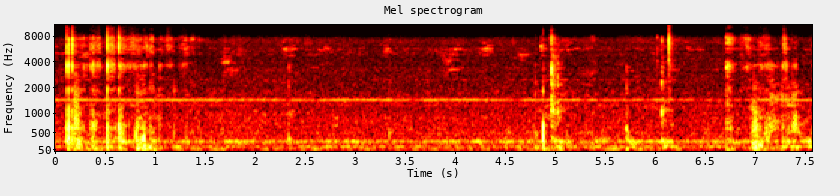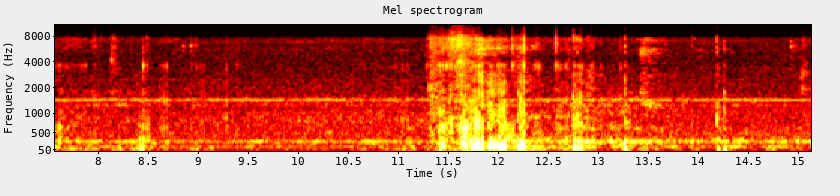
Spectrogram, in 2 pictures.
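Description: Cloth rustles and rubs right against the microphone.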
